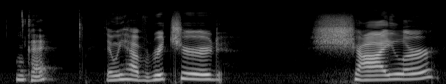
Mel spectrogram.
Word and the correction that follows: Schayer: No, there's no L in it. Richard Schayer. There we go.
